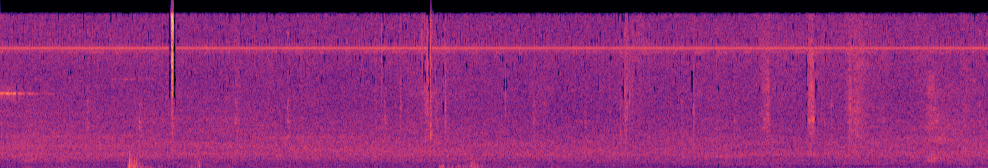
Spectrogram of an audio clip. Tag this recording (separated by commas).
Tick-tock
